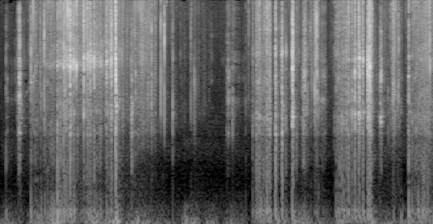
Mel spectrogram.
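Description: A solid white bar of soap held in one hand is carved and scraped with a small blade, and scissors scratch its surface partway through, while shavings fall onto a pile of soap flakes. Dry, bright, crackly rasps and scrapes come in uneven bursts separated by brief quiet gaps, with little low-end weight.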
